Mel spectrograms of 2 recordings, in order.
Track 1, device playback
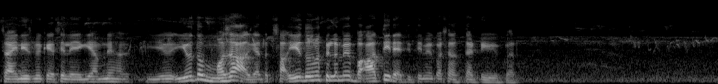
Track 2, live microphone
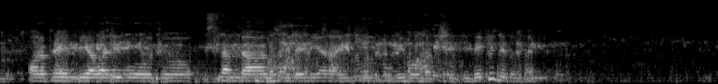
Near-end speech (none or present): present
